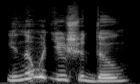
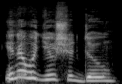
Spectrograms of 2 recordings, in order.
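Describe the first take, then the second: First: Lucy's bossy advice. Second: Wife's bossy advice. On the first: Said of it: "Her suggestions began". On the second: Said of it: "the Lucy side of you-know-who appeared". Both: Retold or imitated.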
